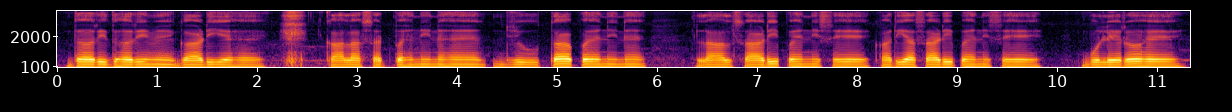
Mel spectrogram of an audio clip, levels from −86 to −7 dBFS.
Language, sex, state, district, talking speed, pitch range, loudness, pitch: Hindi, male, Chhattisgarh, Jashpur, 105 wpm, 115-120 Hz, -16 LUFS, 120 Hz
